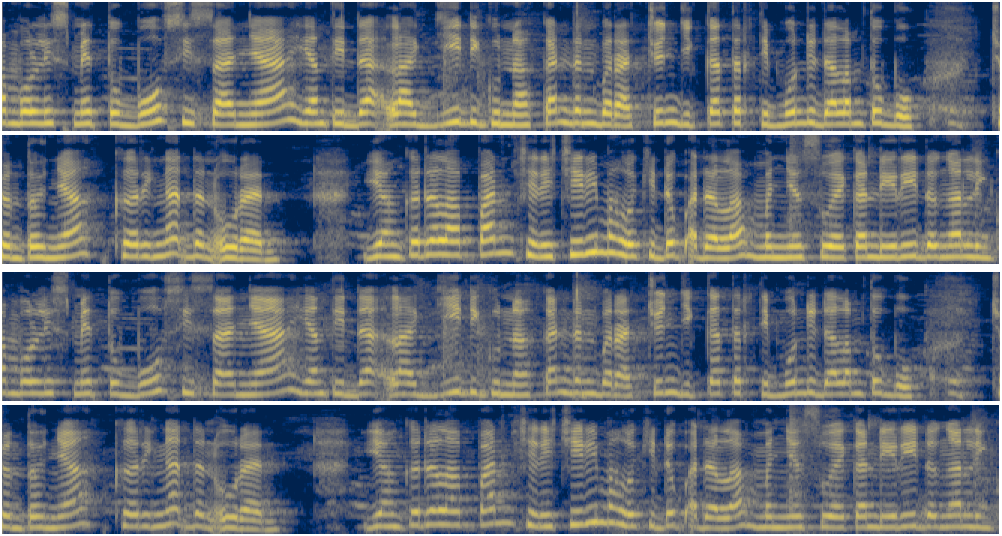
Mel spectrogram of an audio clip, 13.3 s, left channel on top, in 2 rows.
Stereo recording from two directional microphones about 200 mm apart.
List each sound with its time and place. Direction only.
0.0 s a woman's voice: 30° left (ahead or behind)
